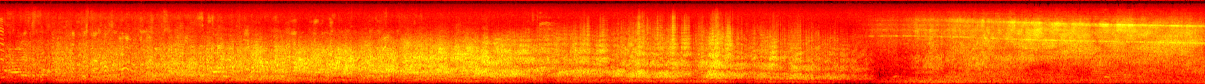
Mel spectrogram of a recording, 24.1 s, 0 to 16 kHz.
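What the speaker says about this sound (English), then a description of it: "This is ex-MiG pilot Anatoly Kvochur, now flying Su-27s, making a low-speed pass at a very high angle of attack" A Sukhoi Su-27 jet, flown by an ex-MiG pilot, makes a low-speed pass at a very high angle of attack with a loud, sustained engine roar that builds, then drops away into a thinner whine as it passes.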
